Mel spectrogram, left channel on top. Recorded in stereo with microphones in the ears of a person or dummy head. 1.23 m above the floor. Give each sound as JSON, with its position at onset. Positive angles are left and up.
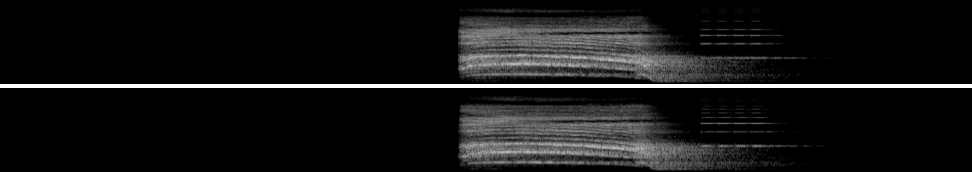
{"t": 4.6, "sound": "a scream", "side_deg": 70, "distance_m": 3.0}
{"t": 7.0, "sound": "an alarm clock", "side_deg": 20, "distance_m": 1.3}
